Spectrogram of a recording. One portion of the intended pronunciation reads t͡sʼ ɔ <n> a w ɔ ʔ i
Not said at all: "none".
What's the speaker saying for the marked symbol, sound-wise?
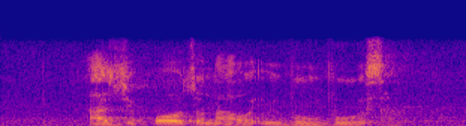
n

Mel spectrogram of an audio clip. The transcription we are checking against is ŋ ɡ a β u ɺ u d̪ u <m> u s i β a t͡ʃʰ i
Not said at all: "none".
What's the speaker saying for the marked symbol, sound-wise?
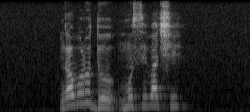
m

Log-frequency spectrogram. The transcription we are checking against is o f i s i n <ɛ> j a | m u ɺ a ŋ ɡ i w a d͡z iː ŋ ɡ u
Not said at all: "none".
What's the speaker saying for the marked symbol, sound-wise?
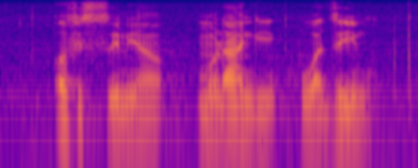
i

